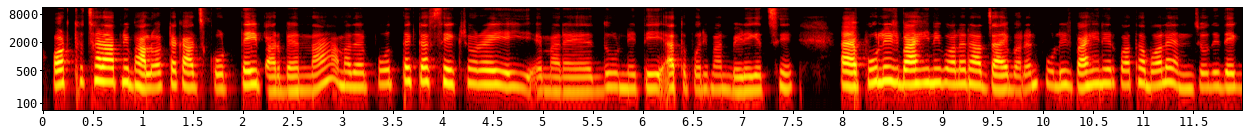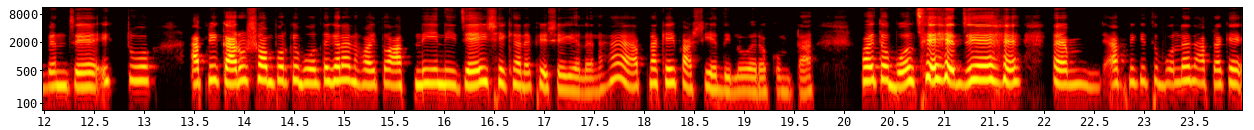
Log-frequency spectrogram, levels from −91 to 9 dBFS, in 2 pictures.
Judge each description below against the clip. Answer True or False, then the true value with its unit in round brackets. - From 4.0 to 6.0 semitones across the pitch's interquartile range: True (4.3 semitones)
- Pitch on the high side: True (250 Hz)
